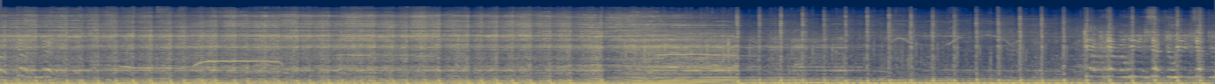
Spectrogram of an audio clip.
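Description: Live punk rock band heard loud from the crowd through the festival PA. About eight seconds in, one song ends on a held chord, and a second or so later the next song starts with a fast, even drumbeat.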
